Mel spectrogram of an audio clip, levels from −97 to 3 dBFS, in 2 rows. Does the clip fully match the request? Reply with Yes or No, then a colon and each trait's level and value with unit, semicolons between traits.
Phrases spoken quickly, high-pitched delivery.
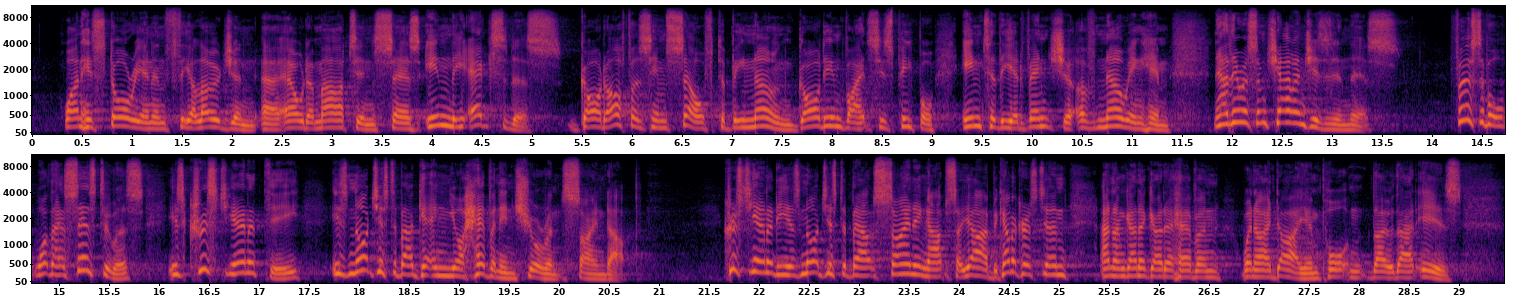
No: average, 165 wpm; high, 195 Hz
